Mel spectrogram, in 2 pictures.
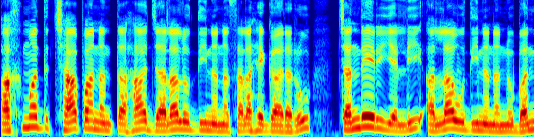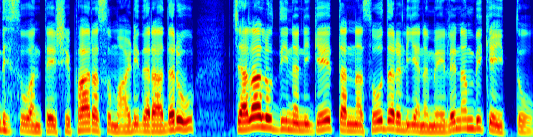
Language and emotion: Kannada, neutral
